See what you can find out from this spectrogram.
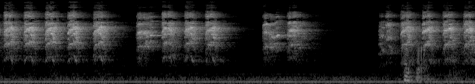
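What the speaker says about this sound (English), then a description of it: "That is my bird, Bubby." A pet bird squawks and chirps in rapid, loud bursts close by, with short pauses between volleys and no talk.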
